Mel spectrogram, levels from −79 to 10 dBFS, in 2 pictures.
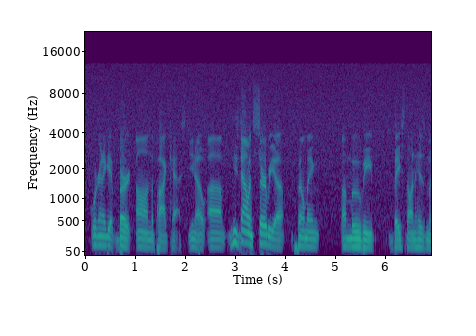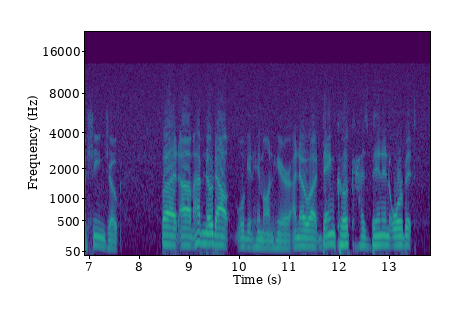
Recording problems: distortion; slight; 5% of the sound clipped
hiss; noticeable; throughout; 20 dB below the speech

